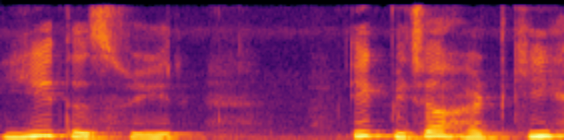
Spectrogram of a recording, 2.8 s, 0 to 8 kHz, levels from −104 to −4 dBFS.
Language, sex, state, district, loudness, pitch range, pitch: Hindi, female, Uttar Pradesh, Lucknow, -16 LUFS, 200-265 Hz, 230 Hz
